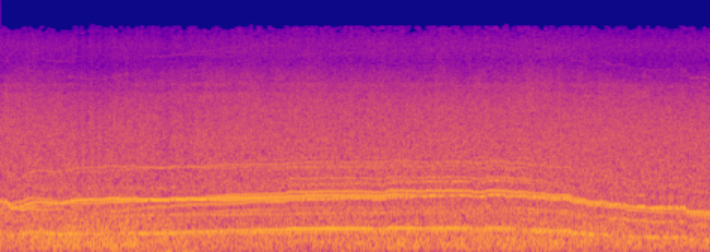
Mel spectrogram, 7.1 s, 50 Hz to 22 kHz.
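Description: Brushless motors of a 3-inch FPV quadcopter whining over wind rush, flying itself home in GPS rescue mode. The pitch rises slowly over the first few seconds and falls again near the end as the flight controller changes throttle.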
